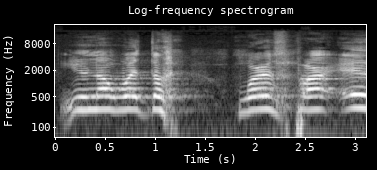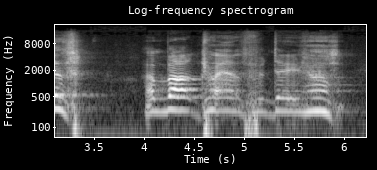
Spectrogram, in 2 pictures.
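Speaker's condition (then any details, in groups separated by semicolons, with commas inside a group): Cerebral palsy; from birth, uses wheelchair; adult, no physical therapy in childhood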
